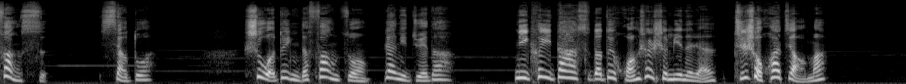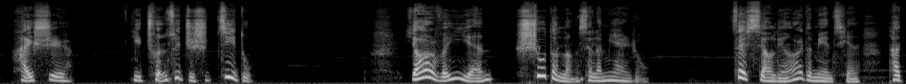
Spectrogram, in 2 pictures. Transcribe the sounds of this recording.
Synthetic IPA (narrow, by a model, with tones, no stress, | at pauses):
fɑ˥˩ŋsɹ̩˨˩˦ | ɕjɑ˨˩ʊt̪wɔ˥ | ʂɻ̩˥˩wɔ˨˩t̪we˥˩ɪni˨˩d̪ə˦fɑ˥˧ŋt͡sʊ˥˩ŋɻɑ˥˩ŋni˨˩t͡ɕɥɛ˧˥d̪ə˧ | ni˨˩kʰɤ˧˥i˨˩t̪a˥˩sɹ̩˨˩ɑ˥˧t̪we˥˩ɪxwɑ˧˥ŋʂɤ˥˧ŋʂə˥ŋpɛ˥˩nd̪ə˩ɻə˧˥nʈ͡ʂɻ̩˧˥ʂo˨˩ʊxwa˥˩t͡ɕjɑ˨˩ʊmɐ˦ | xa˧˥ɪʂɻ̩˥˩ | ni˨˩ʈ͡ʂʰwə˧˥nt͡sʰwe˥˩ɪʈ͡ʂɻ̩˨˩ʂɻ̩˥˧t͡ɕi˥˧t̪u˥˩ | jɑ˧˥ʊə˞˨˩wə˧˥njɛ˧˥n | ʂu˥d̪ə˨lɤ˨˩ŋɕja˥˩lə˩mjɛ˥˩nɻʊ̰˧˥ŋ | t͡sa˥˩ɪɕjɑ˨˩ʊli˧˥ŋə˞˥˧˩d̪ə˩mjɛ˥˩nt͡ɕʰjɛ˧˥nt̪ʰa˥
